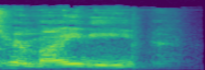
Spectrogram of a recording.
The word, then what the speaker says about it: Hermione: I was like, Hermione. – Dude, I couldn't pronounce her name. – Hermione. Hermione. Like, I didn't know it was Hermione.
